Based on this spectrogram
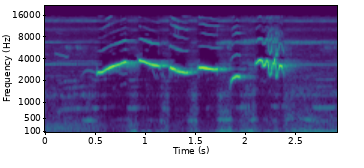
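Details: [0]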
